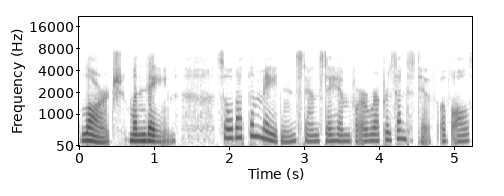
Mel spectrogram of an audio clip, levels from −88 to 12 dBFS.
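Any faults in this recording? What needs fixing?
Microphone overload from 0.73 to 1.0 s: the loudest peaks exceed the converter's limit by about 3 dB, and a small fraction of samples are flattened, adding harsh crackle, likely from excessive input gain. Lowering the microphone input level leaves headroom above speech peaks.

Microphone volume stepped down at 1.02 s: the speech and background drop together by about 6 dB in one step right after the distorted peak, likely automatic gain reduction by the call software. Setting a correct fixed input level prevents the software from having to correct it mid-call.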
